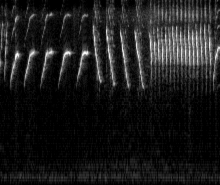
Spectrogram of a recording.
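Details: Spanish Timbrado canary song for training: upslurred whistled notes repeated steadily, a few steep falling whistles, then a fast bright metallic trill of evenly spaced notes.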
